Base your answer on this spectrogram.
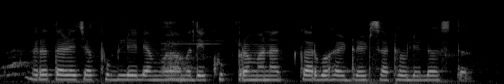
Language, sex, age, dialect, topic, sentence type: Marathi, female, 18-24, Northern Konkan, agriculture, statement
